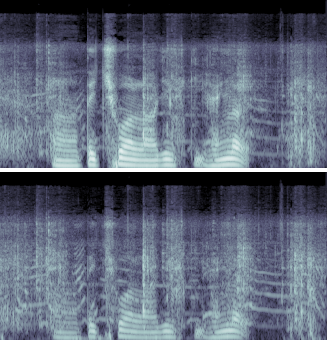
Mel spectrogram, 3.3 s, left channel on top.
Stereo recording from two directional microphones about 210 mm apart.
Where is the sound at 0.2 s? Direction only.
30° right (ahead or behind).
